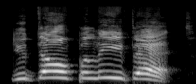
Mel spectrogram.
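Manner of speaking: loud, high, slow insistence; insistent. Real, not acted. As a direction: lean hard into the accusation. Repeated accusation.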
